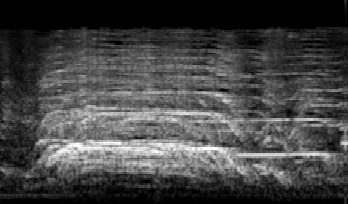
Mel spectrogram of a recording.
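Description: A crowd at a live Elvis tribute show cheers, whoops and screams loudly for several seconds, the noise swelling quickly and holding steady.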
